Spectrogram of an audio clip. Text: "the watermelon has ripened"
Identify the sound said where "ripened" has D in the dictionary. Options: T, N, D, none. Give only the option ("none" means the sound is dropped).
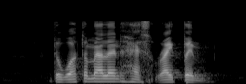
none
